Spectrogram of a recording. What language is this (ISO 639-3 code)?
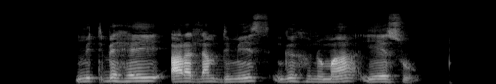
giz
